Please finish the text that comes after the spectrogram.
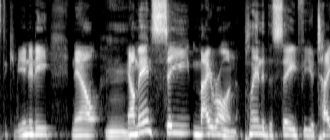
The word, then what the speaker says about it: CMAEORN: So when that does arrive, C Mayron, so it is spelled, Lukey's got it here, CMAEORN.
